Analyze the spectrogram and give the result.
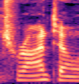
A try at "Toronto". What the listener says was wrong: Yeah, you mispronounced it though. You don't pronounce the second T. Toronto.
